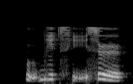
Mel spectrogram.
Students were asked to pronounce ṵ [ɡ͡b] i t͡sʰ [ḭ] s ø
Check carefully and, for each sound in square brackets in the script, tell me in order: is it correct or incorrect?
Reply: incorrect, correct

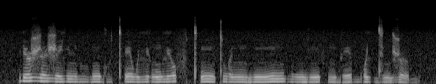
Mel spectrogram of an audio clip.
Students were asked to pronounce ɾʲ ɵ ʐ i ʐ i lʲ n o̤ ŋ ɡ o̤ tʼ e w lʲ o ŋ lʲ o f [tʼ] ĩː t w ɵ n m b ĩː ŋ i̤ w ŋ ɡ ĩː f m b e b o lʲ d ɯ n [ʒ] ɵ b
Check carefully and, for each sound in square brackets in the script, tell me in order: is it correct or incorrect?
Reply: correct, incorrect

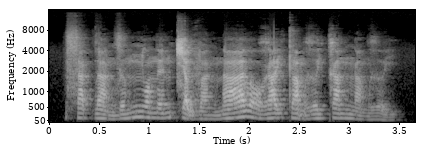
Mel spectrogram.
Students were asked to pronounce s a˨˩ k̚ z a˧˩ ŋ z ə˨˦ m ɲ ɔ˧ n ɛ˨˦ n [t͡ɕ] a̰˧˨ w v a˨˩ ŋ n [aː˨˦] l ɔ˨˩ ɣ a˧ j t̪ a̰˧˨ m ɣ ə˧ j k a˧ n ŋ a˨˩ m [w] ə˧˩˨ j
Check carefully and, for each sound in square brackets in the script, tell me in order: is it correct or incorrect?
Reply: correct, correct, incorrect

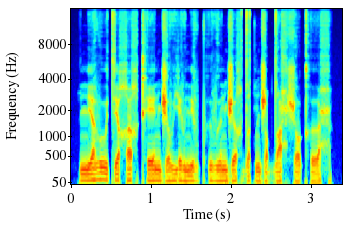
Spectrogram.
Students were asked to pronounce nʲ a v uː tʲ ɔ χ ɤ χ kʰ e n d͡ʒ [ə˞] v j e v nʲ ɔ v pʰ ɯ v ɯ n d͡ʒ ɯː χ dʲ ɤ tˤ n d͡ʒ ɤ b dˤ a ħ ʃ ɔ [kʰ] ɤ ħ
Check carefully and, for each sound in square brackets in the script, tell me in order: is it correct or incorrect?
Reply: incorrect, correct

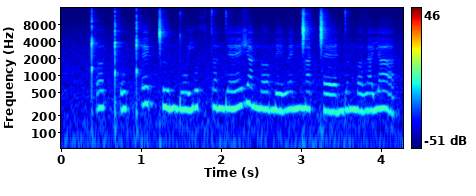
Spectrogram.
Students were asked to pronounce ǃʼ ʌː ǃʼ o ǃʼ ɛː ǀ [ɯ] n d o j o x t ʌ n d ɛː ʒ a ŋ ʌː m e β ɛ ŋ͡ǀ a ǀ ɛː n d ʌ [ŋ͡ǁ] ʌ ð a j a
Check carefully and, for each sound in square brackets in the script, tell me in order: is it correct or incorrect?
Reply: correct, incorrect

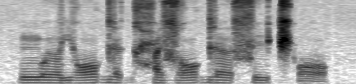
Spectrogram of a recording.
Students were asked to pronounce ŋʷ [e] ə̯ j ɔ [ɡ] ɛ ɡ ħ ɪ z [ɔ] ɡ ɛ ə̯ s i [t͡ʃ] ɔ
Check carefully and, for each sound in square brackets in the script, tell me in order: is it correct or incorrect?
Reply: correct, correct, correct, incorrect

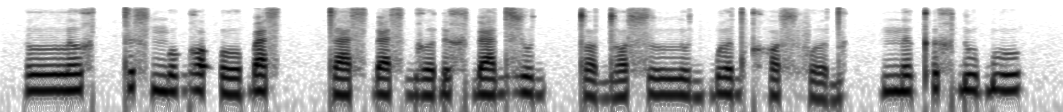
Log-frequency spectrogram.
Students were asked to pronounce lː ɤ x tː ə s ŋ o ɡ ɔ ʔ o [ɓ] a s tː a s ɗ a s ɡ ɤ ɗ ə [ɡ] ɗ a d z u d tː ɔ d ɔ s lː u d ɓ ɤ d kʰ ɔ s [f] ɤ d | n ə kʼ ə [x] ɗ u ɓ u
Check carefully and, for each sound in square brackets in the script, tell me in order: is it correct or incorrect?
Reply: correct, incorrect, correct, correct

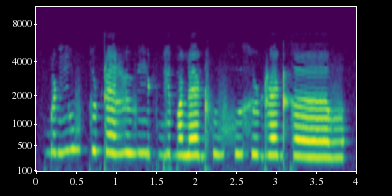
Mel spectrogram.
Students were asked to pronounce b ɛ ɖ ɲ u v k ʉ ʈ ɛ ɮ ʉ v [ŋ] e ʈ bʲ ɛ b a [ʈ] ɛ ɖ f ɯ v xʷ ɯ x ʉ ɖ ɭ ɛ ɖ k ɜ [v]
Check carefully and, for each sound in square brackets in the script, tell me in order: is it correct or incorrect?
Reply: correct, incorrect, correct

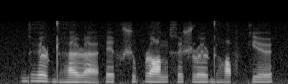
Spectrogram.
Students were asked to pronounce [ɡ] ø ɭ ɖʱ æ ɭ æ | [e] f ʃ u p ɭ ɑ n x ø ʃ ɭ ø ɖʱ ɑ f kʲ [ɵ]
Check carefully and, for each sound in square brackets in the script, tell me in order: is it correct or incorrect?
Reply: incorrect, correct, incorrect

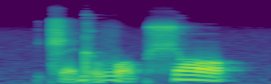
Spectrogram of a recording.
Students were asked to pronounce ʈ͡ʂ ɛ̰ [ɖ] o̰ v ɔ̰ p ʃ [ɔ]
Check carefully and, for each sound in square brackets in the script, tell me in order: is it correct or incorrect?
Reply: correct, correct

